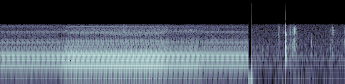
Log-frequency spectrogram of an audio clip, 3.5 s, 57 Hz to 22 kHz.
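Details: 1957 RCA Institutes kit AM tube radio, ~65 V AC input, ~57 V at rectifier cathode, filter capacitor measured bad: steady low buzzing hum with no reception; possibly poor clip lead contact.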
